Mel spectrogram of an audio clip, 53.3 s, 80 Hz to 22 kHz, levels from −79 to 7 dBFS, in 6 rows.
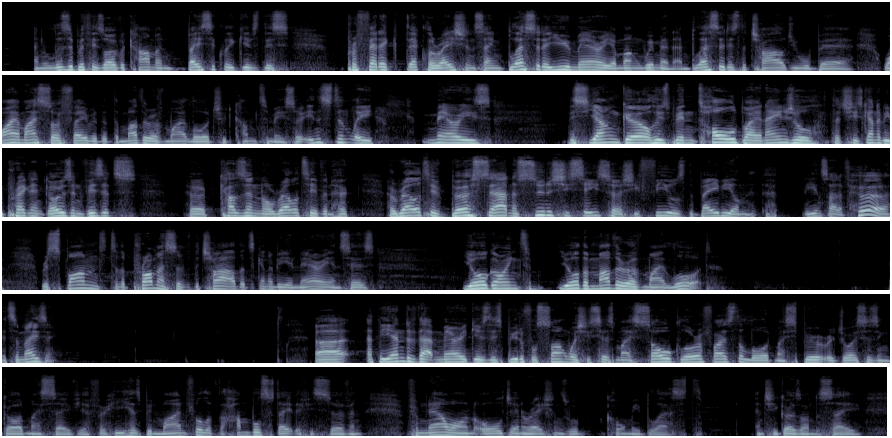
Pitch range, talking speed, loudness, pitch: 135-170 Hz, 190 wpm, -23 LUFS, 150 Hz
